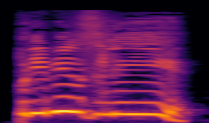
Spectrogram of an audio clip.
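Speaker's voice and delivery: high, far-carrying call; shouting. A narrator's reading. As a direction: shout it across the yard. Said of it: "крикнул".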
